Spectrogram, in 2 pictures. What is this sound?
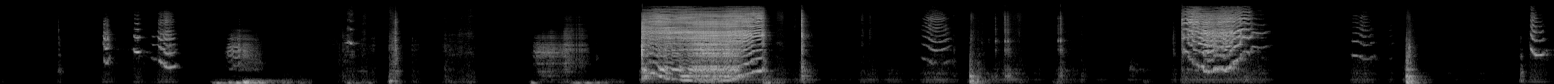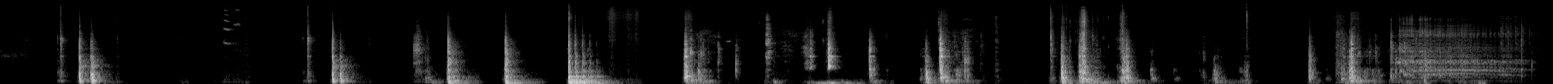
Cottage Wooden Doors - Assorted Squeaks and Creaks
Recorded in a vacation cottage with a Zoom h4 in Okanagan, BC, Canada.
cabin, closing, clunk, creak, door, rattle, squeak, squeaky, squeek, wooden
